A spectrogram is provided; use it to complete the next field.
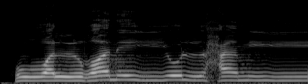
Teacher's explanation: هو الغني الحميد، دال پر قلقلہ ہوگا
